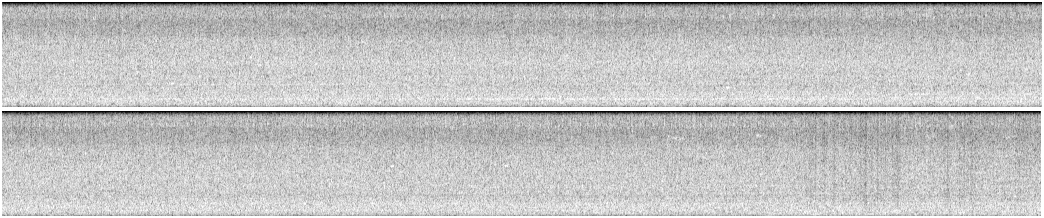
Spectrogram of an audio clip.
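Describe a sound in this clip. A combine harvester runs close by, cutting rice.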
